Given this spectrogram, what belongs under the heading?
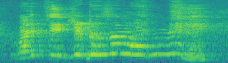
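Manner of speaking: high mock whine of a kid; mimicking her son. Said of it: "That's what he always says".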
